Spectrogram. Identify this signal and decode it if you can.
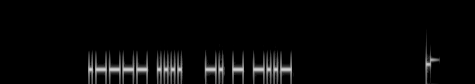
Morse code, heard as a keyed tone, about 34 wpm, 700 Hz. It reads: 1H NTX
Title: Winter Field Day Exchanges 35wpm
